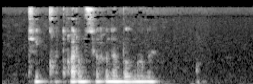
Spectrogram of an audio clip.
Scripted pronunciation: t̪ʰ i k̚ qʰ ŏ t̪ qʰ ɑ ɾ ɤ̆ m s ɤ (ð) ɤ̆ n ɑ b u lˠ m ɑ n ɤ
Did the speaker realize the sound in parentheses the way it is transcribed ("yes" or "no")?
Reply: no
